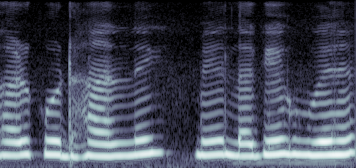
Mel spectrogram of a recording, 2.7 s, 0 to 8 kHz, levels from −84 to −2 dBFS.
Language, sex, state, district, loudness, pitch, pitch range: Hindi, female, Bihar, Patna, -13 LUFS, 240 Hz, 230-250 Hz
